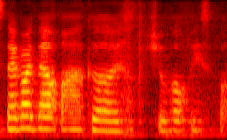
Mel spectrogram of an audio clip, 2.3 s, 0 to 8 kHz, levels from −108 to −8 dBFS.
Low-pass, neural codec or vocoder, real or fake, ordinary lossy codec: none; codec, 16 kHz, 0.3 kbps, FocalCodec; fake; none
